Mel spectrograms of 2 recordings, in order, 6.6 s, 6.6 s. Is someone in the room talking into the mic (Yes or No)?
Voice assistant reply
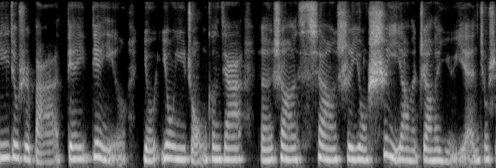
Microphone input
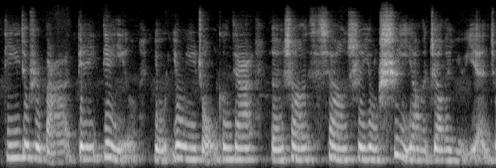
No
